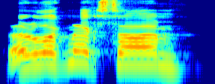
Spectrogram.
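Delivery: loud, high mock send-off; hammed-up dad voice; deer dad. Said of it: "And his dad's like".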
